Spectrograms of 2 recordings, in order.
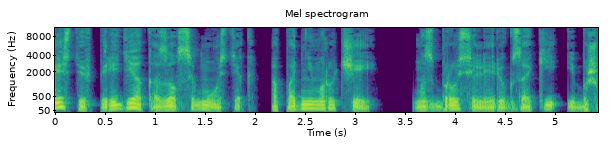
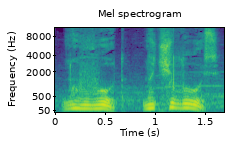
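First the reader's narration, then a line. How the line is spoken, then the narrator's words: Gloomy. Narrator (Russian): уныло сказал Минька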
